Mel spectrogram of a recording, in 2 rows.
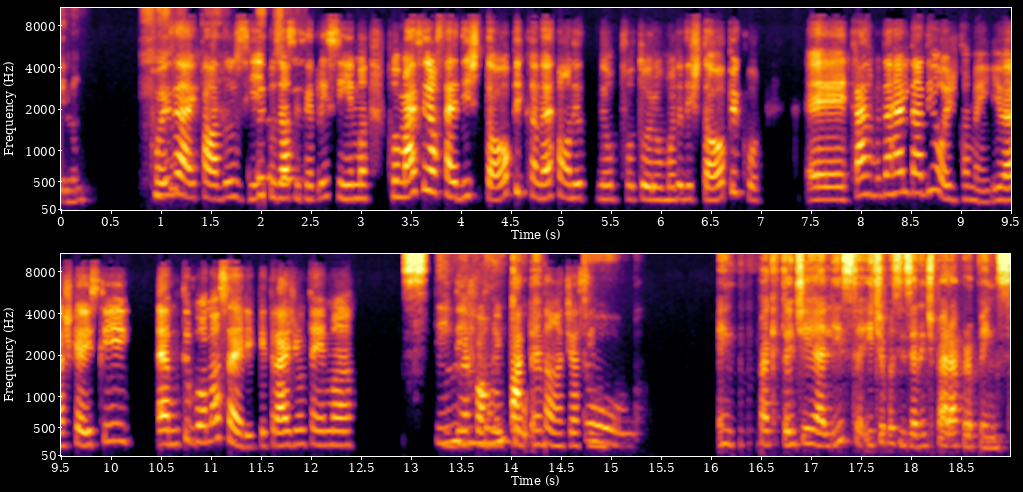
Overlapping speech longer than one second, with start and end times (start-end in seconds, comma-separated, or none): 13.3-15.0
